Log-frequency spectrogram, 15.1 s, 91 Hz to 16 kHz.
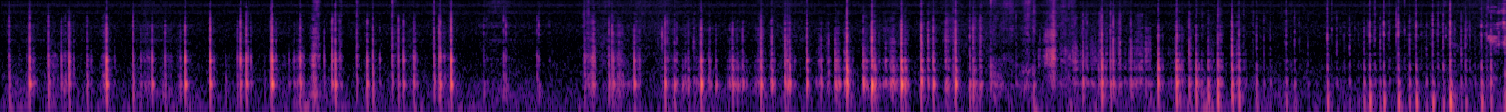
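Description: Rapid, soft fingertip and nail taps on a cloth-bound hardcover give dull, short thuds around 300 Hz.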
